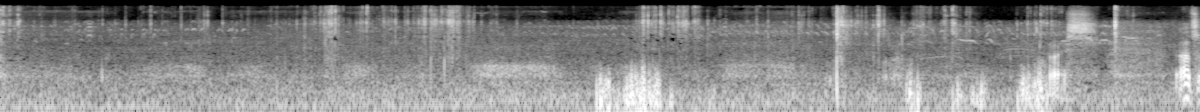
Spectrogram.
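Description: Scattered rustles, bumps and a click from rod, reel and arm being handled close to the microphone, over a faint outdoor background.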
